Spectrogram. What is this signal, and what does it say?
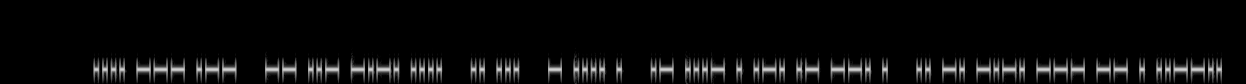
Morse code, heard as a keyed tone, about 27 wpm, 700 Hz. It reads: HOW MUCH IS THE AVERAGE INCOME?
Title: Sentences from Top 1000 Words - Review Part 6 - 28wpm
